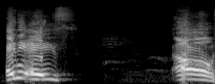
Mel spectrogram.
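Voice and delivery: usual speaking voice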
